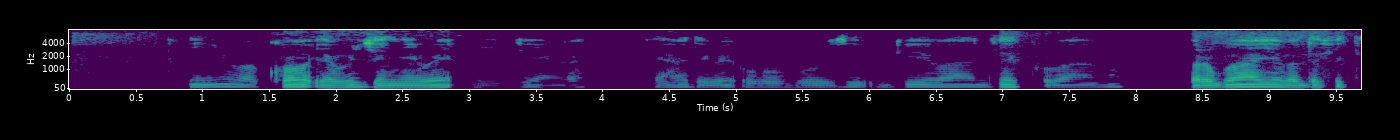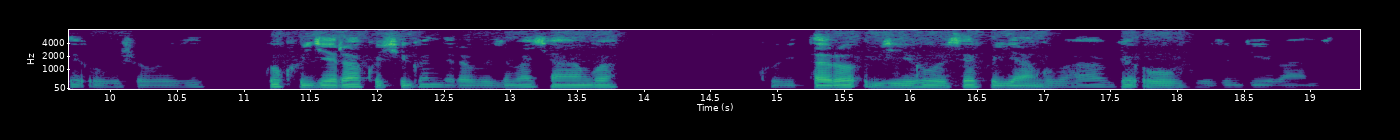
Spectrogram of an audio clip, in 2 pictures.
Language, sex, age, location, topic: Kinyarwanda, male, 25-35, Kigali, health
